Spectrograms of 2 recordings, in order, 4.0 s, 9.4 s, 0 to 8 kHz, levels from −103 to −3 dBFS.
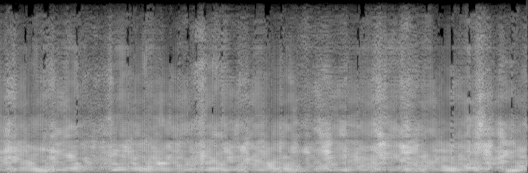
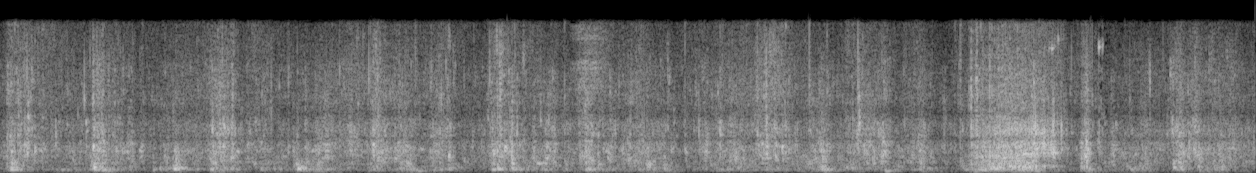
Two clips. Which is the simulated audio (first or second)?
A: first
